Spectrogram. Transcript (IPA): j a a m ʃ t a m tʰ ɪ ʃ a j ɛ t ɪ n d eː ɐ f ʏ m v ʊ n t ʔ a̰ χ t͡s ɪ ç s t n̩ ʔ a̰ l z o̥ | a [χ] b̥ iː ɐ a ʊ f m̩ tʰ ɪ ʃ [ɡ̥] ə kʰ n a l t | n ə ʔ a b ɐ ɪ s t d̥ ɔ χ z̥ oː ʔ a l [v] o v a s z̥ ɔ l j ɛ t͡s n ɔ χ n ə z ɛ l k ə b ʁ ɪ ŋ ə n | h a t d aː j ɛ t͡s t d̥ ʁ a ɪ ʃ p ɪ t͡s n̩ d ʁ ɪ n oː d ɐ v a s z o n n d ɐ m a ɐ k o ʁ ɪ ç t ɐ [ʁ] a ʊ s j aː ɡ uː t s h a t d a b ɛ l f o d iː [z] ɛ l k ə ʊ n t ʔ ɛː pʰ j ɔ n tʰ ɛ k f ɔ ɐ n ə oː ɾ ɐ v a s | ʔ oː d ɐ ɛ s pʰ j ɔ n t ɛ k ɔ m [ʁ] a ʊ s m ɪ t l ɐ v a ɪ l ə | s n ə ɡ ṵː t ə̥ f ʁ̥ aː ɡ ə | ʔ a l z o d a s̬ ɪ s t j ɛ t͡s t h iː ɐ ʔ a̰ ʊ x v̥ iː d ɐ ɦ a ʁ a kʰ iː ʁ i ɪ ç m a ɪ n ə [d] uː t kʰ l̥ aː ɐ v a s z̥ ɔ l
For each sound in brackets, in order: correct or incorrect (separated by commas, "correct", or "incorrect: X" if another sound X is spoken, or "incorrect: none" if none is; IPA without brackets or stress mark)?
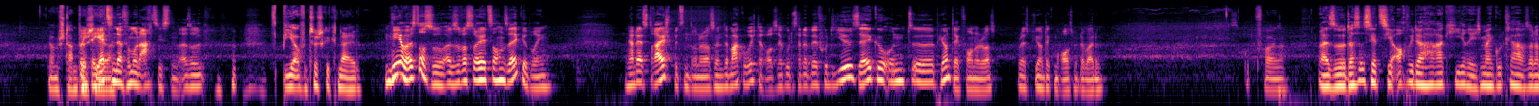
incorrect: s, correct, incorrect: z, correct, correct, correct, incorrect: ɡ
